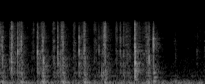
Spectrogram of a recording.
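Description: Oversized tarot cards being handled: a quick run of light clicks and snaps as cards are drawn off the deck and laid on the table. It dies away after about a second and a half.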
